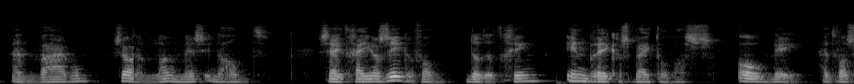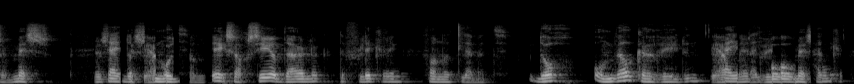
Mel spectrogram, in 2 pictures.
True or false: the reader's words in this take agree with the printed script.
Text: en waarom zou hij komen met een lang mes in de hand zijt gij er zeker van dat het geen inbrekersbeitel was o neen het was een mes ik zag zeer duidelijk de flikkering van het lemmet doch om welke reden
false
